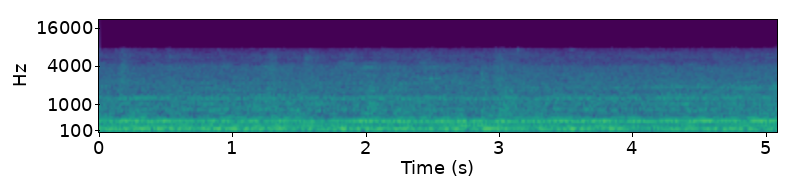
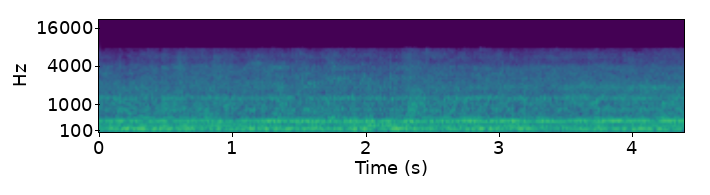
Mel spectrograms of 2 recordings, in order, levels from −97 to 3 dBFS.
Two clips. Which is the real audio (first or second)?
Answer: first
